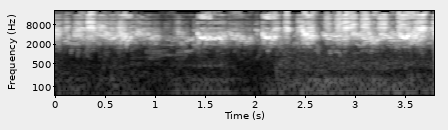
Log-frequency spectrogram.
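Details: Budgies during mating give a quick run of shrill chirps and whistled squeaks over steady high chattering, quieter for a moment before picking up again.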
